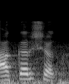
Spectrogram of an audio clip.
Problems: none marked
